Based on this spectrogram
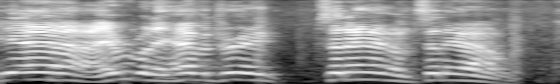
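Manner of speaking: big boisterous voice. A game master voices a man in the bar after the jukebox is plugged in, big boisterous voice. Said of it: "he's got that big boisterous voice".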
